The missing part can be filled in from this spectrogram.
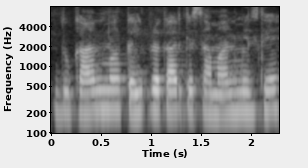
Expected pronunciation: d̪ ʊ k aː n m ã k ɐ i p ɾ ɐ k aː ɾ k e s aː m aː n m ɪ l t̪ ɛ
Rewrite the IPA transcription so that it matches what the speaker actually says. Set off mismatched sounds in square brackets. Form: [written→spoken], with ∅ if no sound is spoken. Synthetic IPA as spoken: d̪ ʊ k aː n m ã k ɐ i p ɾ ɐ k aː ɾ k e s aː m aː n m ɪ l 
